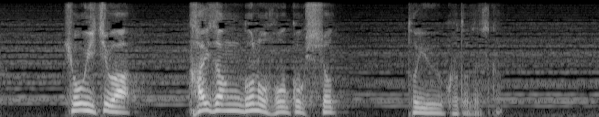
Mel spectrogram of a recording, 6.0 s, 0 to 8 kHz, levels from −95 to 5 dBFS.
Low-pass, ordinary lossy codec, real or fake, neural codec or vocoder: 7.2 kHz; none; real; none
